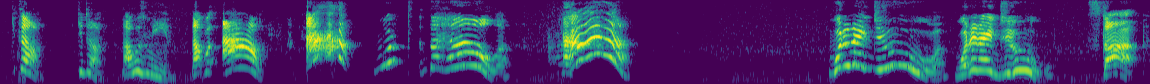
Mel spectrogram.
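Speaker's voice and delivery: high, loud scolding of a pet; shrill outraged complaints at the animal; upset scolding. Real, not acted. Scolding the pet, being hurt.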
